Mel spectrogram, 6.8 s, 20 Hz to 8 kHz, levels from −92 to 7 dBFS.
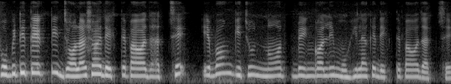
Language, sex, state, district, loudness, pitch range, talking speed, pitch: Bengali, female, West Bengal, Jalpaiguri, -25 LUFS, 205-250 Hz, 125 wpm, 225 Hz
